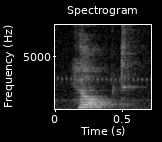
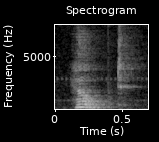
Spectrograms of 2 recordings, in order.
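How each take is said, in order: Both takes have the same delivery.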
